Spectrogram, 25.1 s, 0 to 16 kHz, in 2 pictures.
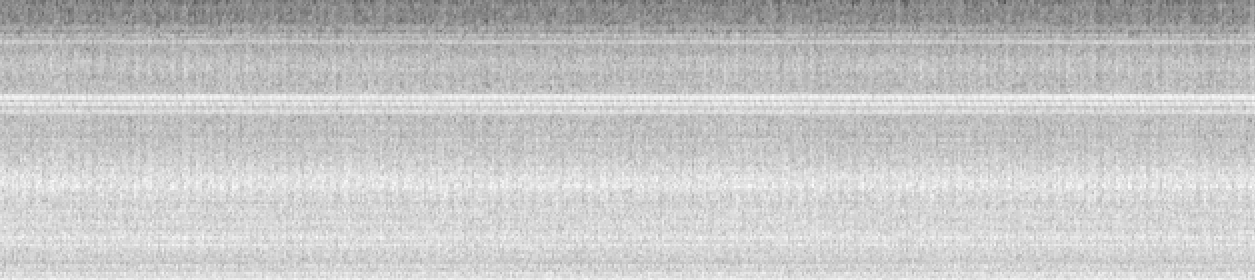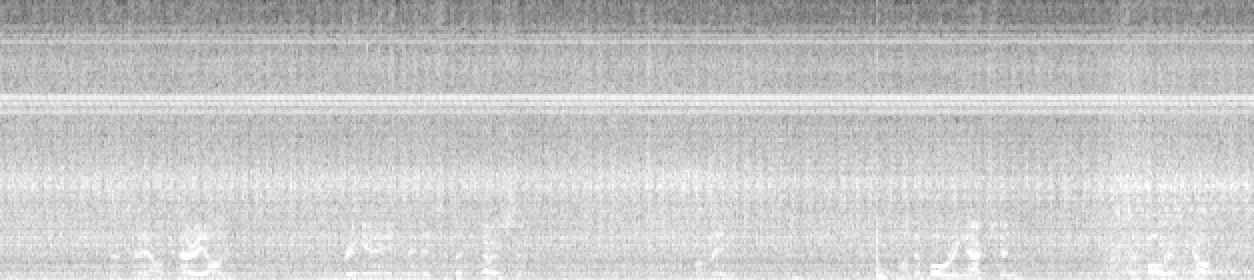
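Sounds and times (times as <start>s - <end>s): metal lathe running: 8.8s - 25.0s.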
